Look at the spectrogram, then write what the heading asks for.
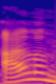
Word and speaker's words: isla: after all in spanish islam means my brain can't process that it's pronounced isla and no isla isla isla is island but you just gotta remember how island is pronounced i land isla i think the only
